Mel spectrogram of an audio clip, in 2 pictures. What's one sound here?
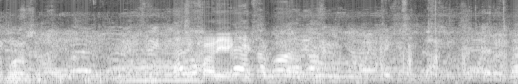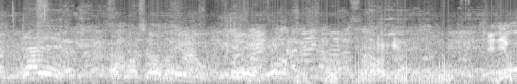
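Several men talk loudly over one another close by, outdoors.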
